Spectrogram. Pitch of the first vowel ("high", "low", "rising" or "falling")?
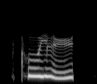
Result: high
